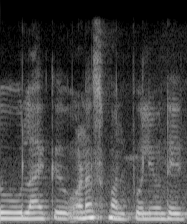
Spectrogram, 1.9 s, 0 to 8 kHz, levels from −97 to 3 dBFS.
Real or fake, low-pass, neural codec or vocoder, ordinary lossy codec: real; 7.2 kHz; none; none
